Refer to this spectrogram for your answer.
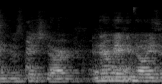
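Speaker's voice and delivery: ordinary talk, nothing marked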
